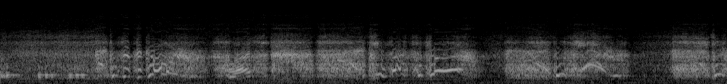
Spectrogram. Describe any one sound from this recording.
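A man speaks into a close microphone with animation.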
